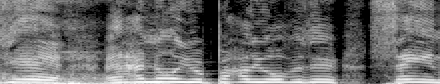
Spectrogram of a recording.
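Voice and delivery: high, indignant voice, volume held back; mock ranting tirade; imitated angry rant. Retold rant continues.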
